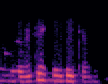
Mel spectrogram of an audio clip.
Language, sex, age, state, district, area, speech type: Marathi, female, 18-30, Maharashtra, Pune, urban, conversation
